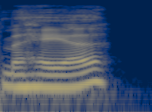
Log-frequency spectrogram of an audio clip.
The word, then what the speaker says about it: Mexia: Like Mejia is spelled Mexia, but it's pronounced Mejia.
